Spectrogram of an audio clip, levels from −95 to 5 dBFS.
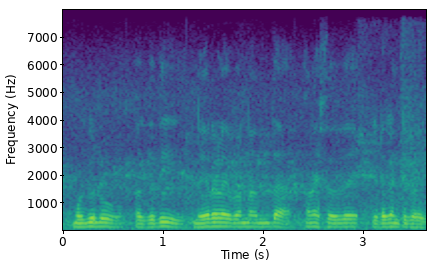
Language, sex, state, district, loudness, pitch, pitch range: Kannada, male, Karnataka, Belgaum, -19 LUFS, 135 Hz, 125-140 Hz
